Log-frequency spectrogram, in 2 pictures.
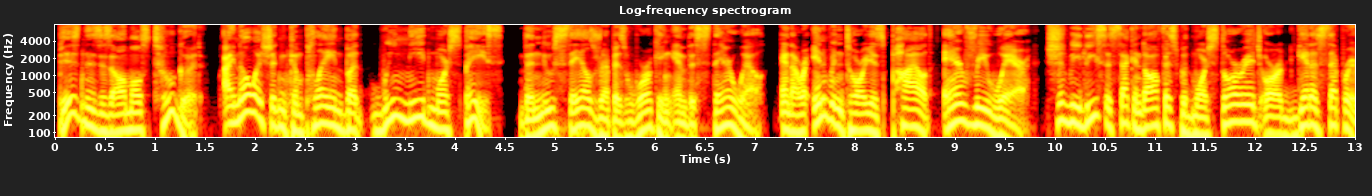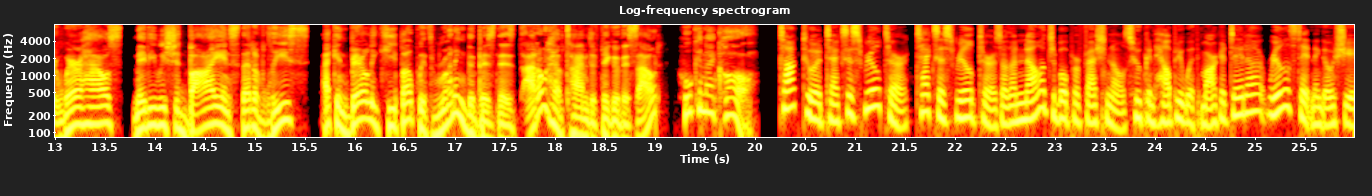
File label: Commercial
